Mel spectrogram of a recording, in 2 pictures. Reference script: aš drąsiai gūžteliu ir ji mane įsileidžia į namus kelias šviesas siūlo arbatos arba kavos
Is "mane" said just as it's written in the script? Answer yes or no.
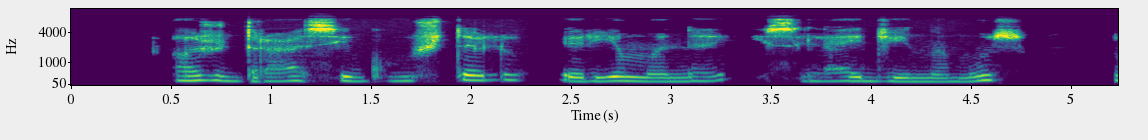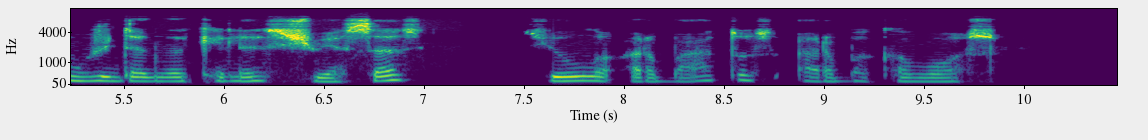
yes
